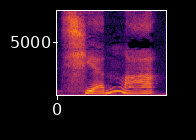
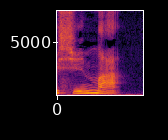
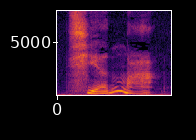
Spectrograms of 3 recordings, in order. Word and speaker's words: 荨麻: 艾丽莎用来编织披甲的植物是前麻，而不是荨麻。前麻的“ 前” 字。上面一个草字头，下面是一个寻找的“ 寻”，这个字呢是多音字，既可以读作“ 钱”，也可以读作“ 寻”，但是在这里呀，它正确的读音应该是“ 钱”，钱麻。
